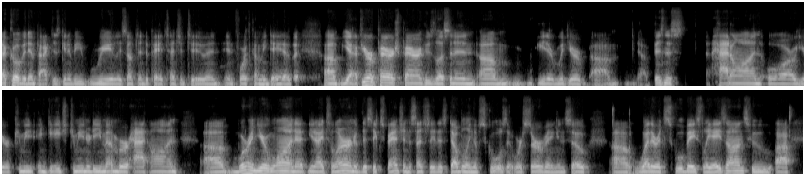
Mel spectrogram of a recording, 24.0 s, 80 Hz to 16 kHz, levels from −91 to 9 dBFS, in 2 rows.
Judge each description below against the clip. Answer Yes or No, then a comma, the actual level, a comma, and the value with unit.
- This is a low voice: Yes, low, 105 Hz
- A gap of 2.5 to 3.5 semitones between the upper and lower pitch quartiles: Yes, average, 2.8 semitones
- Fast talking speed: No, average, 190 wpm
